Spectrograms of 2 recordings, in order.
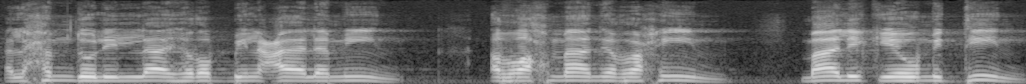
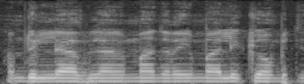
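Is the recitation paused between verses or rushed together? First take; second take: paused; rushed. First: The verses are recited slowly with pauses between them. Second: The verses are run together quickly without stopping. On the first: The speaker calls it right. "तरतील का मानी" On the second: The speaker calls it wrong. "हम घर में क्या करते हैं, कुरान पढ़ते हैं"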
